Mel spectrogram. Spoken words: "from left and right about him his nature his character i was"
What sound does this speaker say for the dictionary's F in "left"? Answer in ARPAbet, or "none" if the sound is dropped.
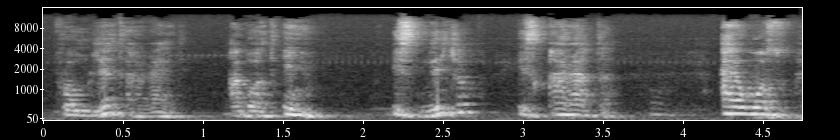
none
